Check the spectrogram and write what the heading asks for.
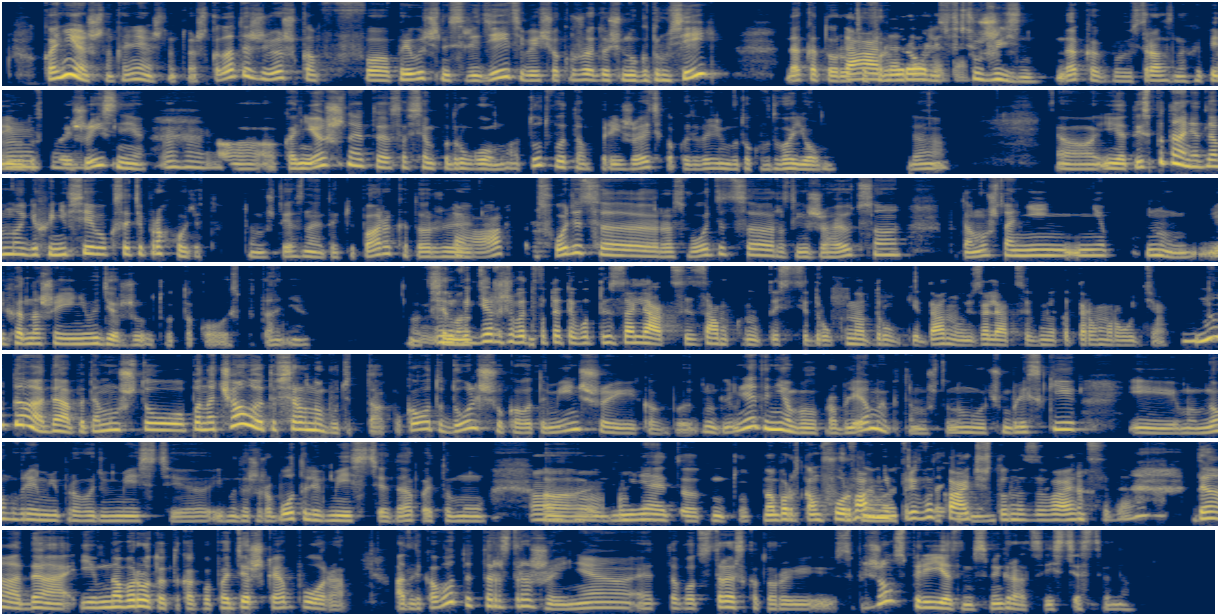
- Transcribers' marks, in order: chuckle
- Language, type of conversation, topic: Russian, podcast, Как миграция или переезды повлияли на вашу семейную идентичность?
